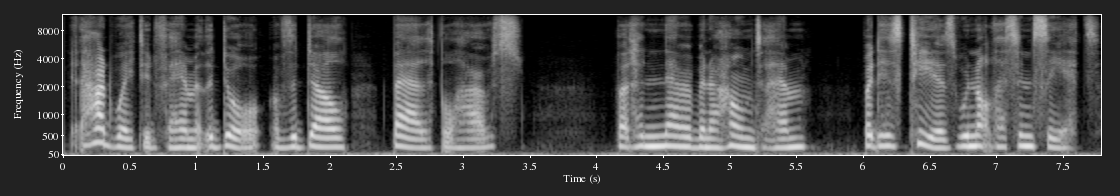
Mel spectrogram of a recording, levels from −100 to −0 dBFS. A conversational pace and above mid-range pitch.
No: fast, 230 wpm; high, 225 Hz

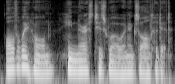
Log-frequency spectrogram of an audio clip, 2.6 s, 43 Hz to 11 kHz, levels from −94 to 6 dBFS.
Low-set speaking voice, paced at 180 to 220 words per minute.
No: low, 100 Hz; fast, 250 wpm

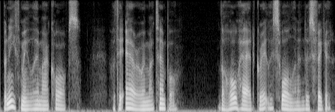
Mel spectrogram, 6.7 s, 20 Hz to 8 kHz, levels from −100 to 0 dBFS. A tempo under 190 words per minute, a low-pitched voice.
Yes: average, 160 wpm; low, 110 Hz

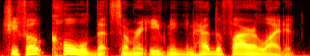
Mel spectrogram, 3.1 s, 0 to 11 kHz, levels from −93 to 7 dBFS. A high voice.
No: low, 110 Hz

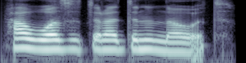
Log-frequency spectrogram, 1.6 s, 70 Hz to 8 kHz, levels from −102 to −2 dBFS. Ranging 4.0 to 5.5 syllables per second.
Yes: 4.6 syllables/s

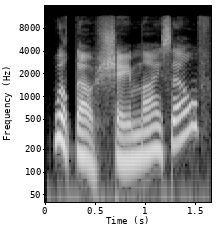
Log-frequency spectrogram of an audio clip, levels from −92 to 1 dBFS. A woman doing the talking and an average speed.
No: male; average, 145 wpm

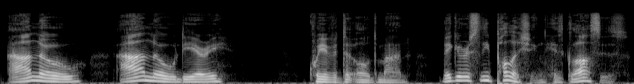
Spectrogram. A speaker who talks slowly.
Yes: slow, 115 wpm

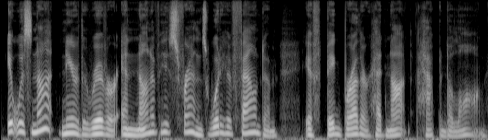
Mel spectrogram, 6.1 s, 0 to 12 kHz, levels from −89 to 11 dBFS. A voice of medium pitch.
Yes: medium, 155 Hz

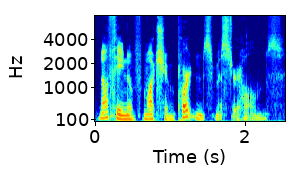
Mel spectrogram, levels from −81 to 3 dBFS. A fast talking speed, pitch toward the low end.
No: average, 140 wpm; low, 120 Hz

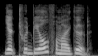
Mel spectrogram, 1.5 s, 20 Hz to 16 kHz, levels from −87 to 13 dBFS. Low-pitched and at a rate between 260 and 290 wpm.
No: high, 225 Hz; fast, 285 wpm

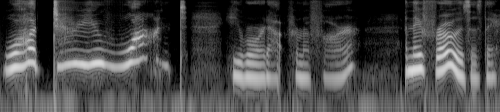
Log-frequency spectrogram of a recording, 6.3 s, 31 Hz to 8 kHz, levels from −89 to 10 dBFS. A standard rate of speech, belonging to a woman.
Yes: average, 145 wpm; female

